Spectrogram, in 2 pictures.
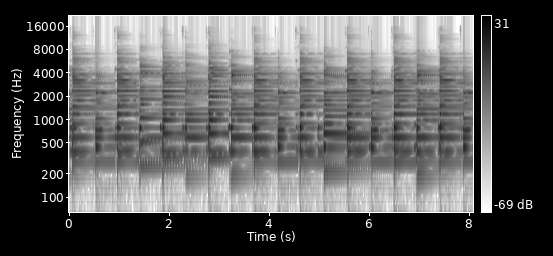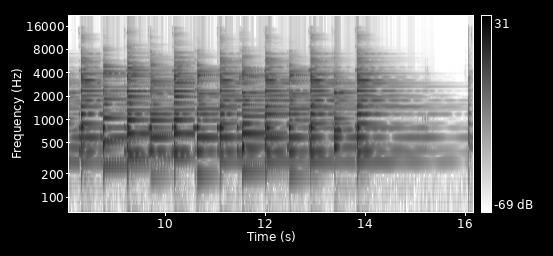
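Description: Five-string banjo picked with thumb and finger picks in a backup pattern: a single inner string alternating with a pinch of thumb and middle finger, in a steady rhythm of about four notes a second through G, C and D chords. Near the end the last chord is left ringing and fades away.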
